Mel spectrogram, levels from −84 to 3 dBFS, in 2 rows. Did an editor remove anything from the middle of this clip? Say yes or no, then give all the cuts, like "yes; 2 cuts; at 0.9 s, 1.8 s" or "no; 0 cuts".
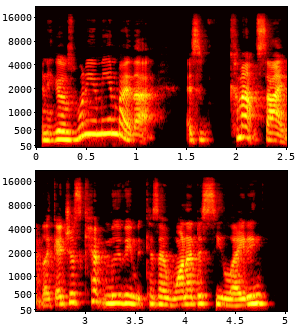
no; 0 cuts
